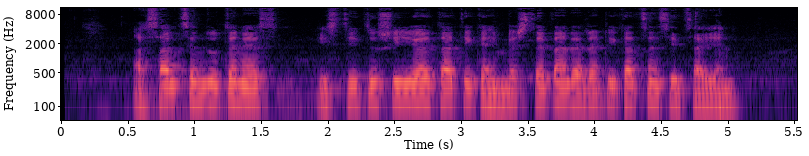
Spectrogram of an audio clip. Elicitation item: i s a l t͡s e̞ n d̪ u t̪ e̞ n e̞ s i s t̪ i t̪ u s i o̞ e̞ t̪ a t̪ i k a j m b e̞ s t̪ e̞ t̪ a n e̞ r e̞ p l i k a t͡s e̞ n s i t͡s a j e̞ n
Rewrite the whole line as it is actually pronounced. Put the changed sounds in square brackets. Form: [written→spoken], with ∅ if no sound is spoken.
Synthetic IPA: [i→a] s a l t͡s e̞ n d̪ u t̪ e̞ n e̞ s i s t̪ i t̪ u s i o̞ e̞ t̪ a t̪ i k a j m b e̞ s t̪ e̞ t̪ a n e̞ r e̞ p l i k a t͡s e̞ n s i t͡s a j e̞ n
